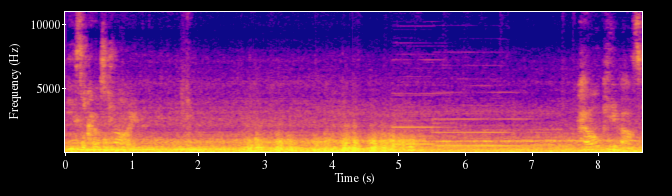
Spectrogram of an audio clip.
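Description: Cabin sound aboard an SMRT Kawasaki C151 train on the North South Line: a steady rolling rumble with a faint tonal whine, and midway a cluster of rising and falling electric motor tones sweeps through.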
